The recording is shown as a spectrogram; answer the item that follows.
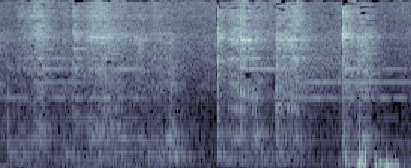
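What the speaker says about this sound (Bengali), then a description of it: "এরপর এই সমস্ত উপকরণ খুব ভালোভাবে মিশিয়ে বেশ কিছুক্ষণ নাড়াচাড়া করতে হবে" A spoon scraping and clanking in a pan while potato, eggplant and poppy seed paste are stirred with punko greens, several quick metallic strokes, close and fairly loud, ending in a heavier clatter.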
